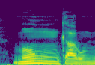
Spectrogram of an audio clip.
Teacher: منکرون نون ساکن بهش کاف اخفای حقیقی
